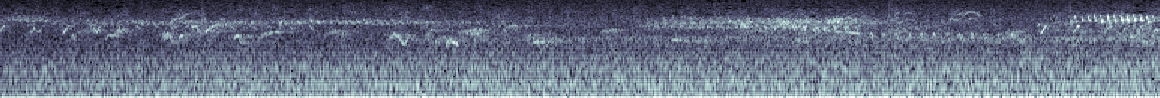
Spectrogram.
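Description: Outdoor nature ambience: small birds chirping and twittering over a steady background hiss, with a rapid pulsed trill a few times, loudest near the end.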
